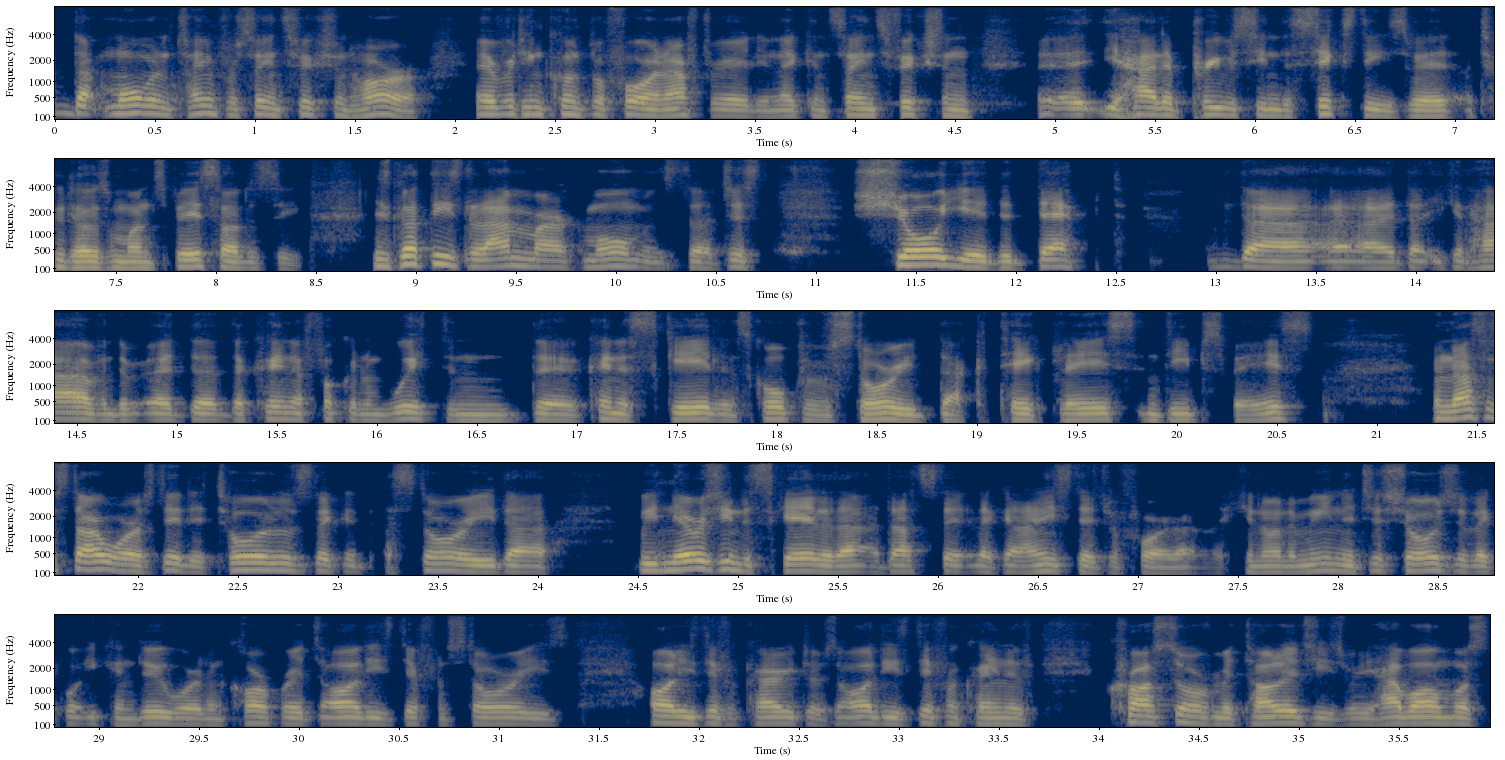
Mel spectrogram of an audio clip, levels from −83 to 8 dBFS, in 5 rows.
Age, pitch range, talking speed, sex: 30-49, 115-130 Hz, 235 wpm, male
